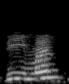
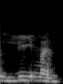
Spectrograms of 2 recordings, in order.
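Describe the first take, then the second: First: The word begins with a D sound. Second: The word begins with an L sound. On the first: It has no clear meaning. The speaker calls it wrong. "wallahu alam apa makna dia" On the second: It means for the one who. The speaker calls it right. "Lam dengan membawa makna bagi"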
